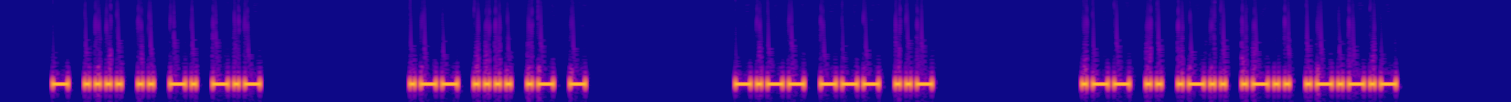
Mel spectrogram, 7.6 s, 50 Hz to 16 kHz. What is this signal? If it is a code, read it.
Morse code, heard as a keyed tone, about 46 wpm, 700 Hz. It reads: THINK WHAT YOU WILL.
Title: 4x Word-Spacing - Sentences from Top 200 Words - 45wpm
